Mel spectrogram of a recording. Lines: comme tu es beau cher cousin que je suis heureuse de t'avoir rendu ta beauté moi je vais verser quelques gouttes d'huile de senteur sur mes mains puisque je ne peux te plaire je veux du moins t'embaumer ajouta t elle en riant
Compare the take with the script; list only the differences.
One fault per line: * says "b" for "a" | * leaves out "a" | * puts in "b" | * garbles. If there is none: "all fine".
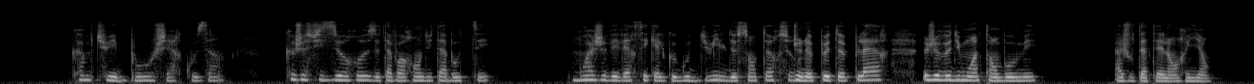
* leaves out "mes mains puisque"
